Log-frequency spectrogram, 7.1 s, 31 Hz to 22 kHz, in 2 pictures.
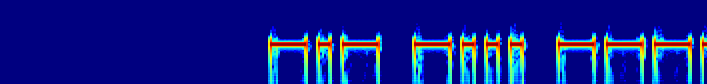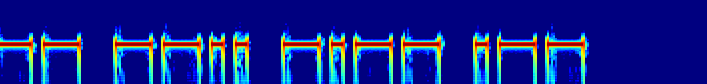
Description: Morse code, heard as a keyed tone, about 19 wpm, 700 Hz. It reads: KB0ZYW
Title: Speed Racing - USA 2x3 Call Signs 17wpm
